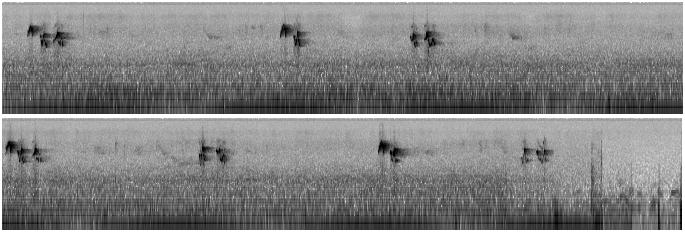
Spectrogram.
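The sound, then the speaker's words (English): A black-whiskered vireo, a coastal mangrove species of southern Florida, sings short, clipped phrases of two or three notes, repeated roughly every four seconds with steady pauses between, clear against a faint low hum. “A coastal mangrove species of southern Florida is the black-whiskered vireo.”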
